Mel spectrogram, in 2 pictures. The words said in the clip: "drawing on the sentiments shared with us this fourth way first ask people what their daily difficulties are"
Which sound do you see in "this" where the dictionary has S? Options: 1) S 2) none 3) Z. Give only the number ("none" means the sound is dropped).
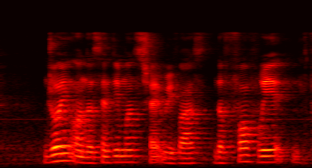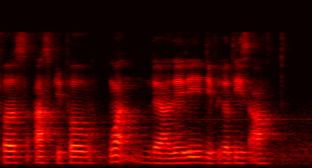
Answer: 2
